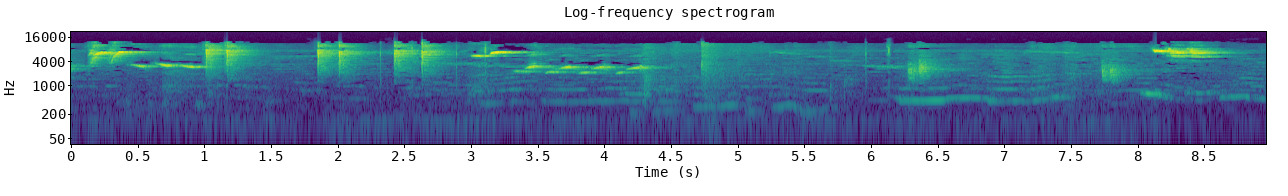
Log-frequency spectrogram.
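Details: Hill blue flycatcher (tledekan gunung) singing vigorously in a flute-like style, used as a lure to prompt lazy birds to sing: clear whistled phrases alternating high and mid notes with short sharp chips, pauses between bursts, faint low hum beneath.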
